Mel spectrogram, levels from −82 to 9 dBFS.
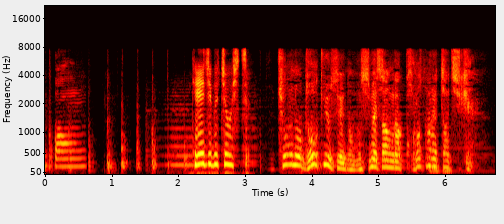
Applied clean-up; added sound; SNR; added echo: neural mask model RNNoise.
